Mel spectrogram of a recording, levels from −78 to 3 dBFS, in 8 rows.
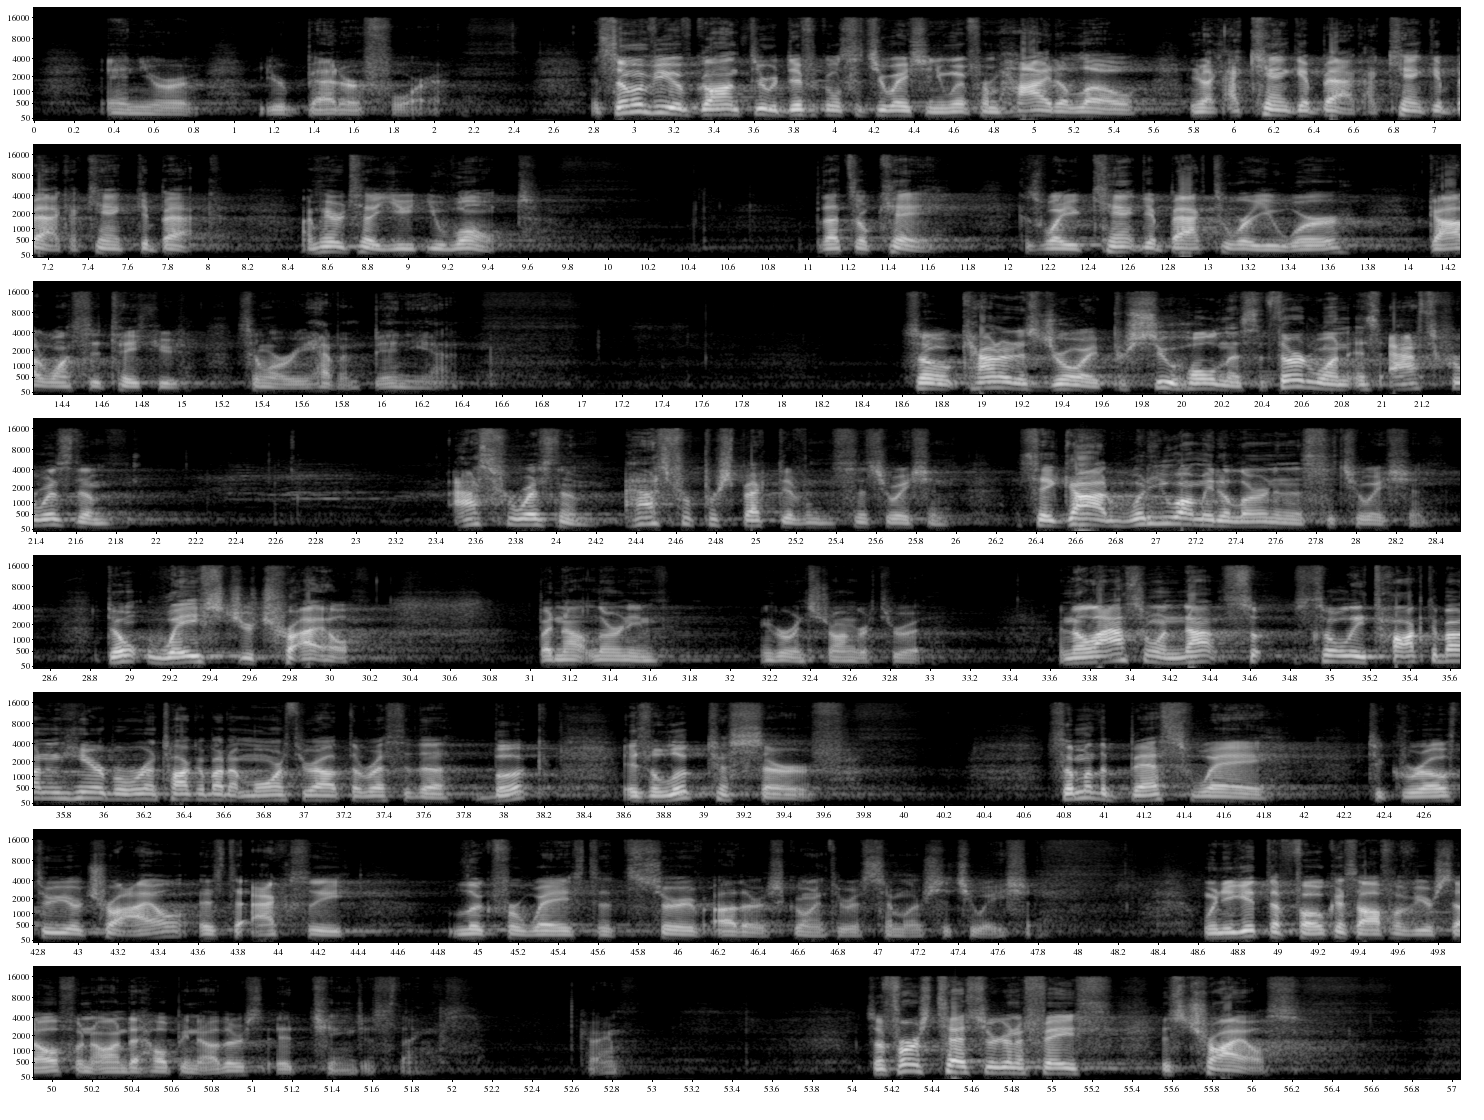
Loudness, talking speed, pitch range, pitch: -18 LUFS, 205 wpm, 110-150 Hz, 120 Hz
